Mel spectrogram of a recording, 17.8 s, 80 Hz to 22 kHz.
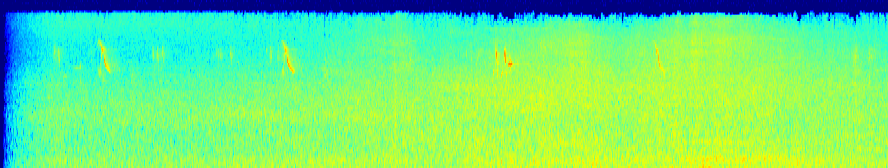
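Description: JR Freight HD300 hybrid shunting locomotive moving slowly with container wagons, a steady rumble that grows gradually louder as it comes closer. A bird gives four short, high falling chirps over it.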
